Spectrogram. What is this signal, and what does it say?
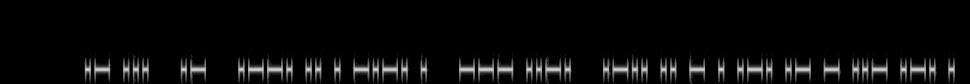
Morse code, heard as a keyed tone, about 25 wpm, 700 Hz. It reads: AS A PIECE OF LITERATURE
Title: Sentences from Top 1000 Words - Review Part 3 - 25wpm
